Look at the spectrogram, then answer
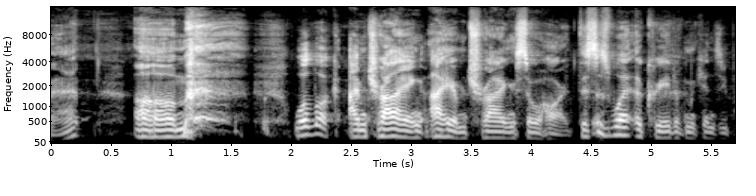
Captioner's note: laugh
